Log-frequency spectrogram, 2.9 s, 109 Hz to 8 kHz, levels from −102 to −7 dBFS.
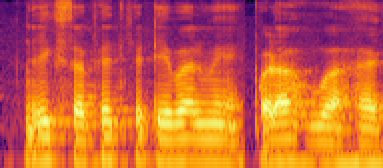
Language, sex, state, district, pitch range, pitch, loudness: Hindi, male, Bihar, Jahanabad, 110-120 Hz, 115 Hz, -15 LUFS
